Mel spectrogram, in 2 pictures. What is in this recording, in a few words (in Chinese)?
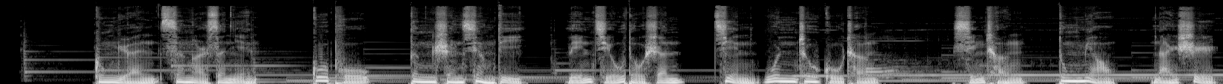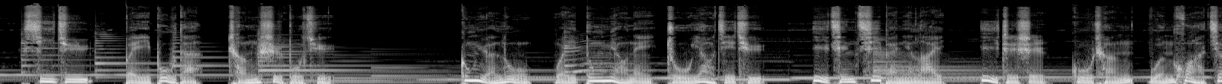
男 纪录片 视频解说; 人文历史; 古城视频解说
